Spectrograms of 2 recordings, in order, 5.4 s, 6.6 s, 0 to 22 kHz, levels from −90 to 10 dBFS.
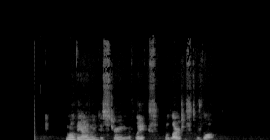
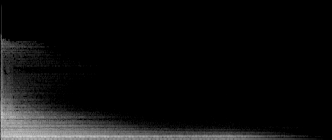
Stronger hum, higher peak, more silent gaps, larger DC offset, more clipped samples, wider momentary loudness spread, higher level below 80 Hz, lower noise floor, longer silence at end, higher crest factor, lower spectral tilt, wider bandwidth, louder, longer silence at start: neither; second, -14 dBFS vs 0 dBFS; neither; neither; neither; second, 13 LU vs 25 LU; second, -74 dBFS vs -54 dBFS; about the same, -84 dBFS vs -86 dBFS; second, 1.15 s vs 1.8 s; about the same, 20 dB vs 22 dB; first, -6 dB/octave vs -3.5 dB/octave; about the same, 16 kHz vs 15.5 kHz; second, -34 LUFS vs -18 LUFS; first, 0.9 s vs 0 s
